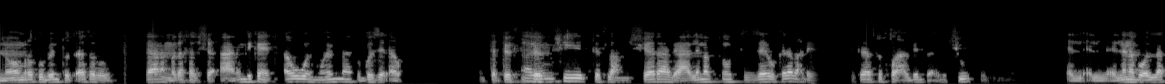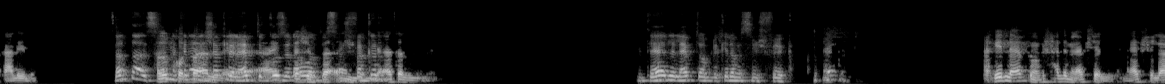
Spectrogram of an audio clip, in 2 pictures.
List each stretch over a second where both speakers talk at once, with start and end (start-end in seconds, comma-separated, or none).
13.2-15.6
